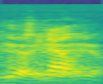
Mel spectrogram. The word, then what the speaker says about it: Cuccinelli: Oh, Ken Cuccinelli, yeah. Yeah, Ken, is that how you say it? Cuccinelli.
